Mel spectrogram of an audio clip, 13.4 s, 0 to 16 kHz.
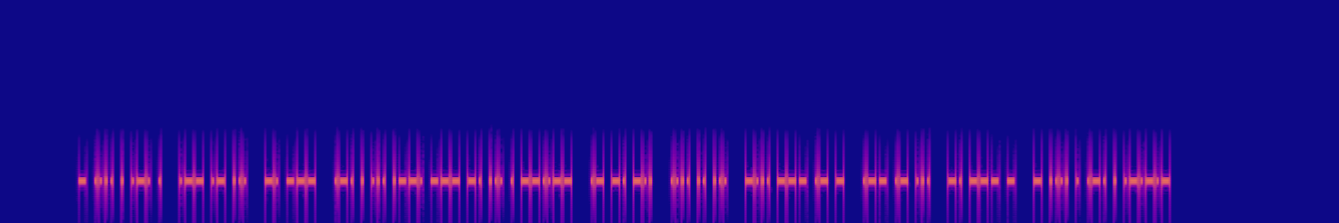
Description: Morse code, heard as a keyed tone, about 44 wpm, 700 Hz. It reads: THERE WAS NO RESPONSE, AND HIS BOAT WAS NOT THERE.
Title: Sentences from Top 1400 Words 45wpm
